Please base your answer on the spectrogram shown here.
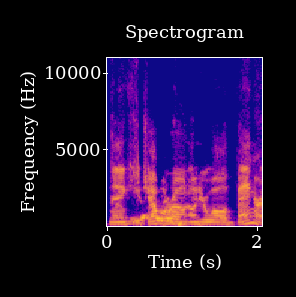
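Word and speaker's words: Chappell Roan: Is it Chapel Roan or Chappelle Roan? You said it right the first time. Thank you. Chapel Roan on your wall of banger albums behind you, Mr.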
